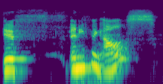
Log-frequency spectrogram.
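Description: A woman in her forties on a video call from home, presenting in a chatty, upbeat way with many fillers, her voice going hoarse. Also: high-pitched, big pitch swings, extremely slow, fairly bright tone. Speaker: program director presenting a webinar. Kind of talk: casual webinar presentation. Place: home room, indoors. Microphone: video call, laptop mic.

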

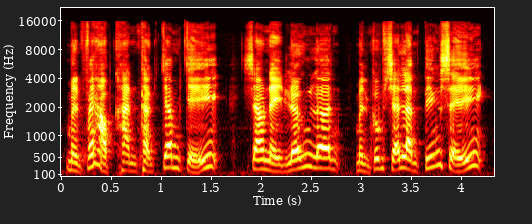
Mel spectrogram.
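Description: A woman voicing an eager, polite young boy in a cartoon, excitable and full of admiration. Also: fairly high pitch, normal speed. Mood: excited. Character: eager, admiring young boy who dreams of being a scientist. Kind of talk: cartoon voice acting. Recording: music behind the voice.

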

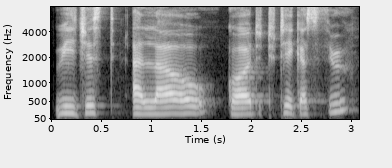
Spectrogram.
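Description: A woman's voice: on the low side, fairly even intonation, slow pace, a little mellow, clean tone. A South African woman in her thirties, a guest author speaking in a preacherly way and repeating phrases for emphasis, on a studio mic. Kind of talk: faith-based interview talk. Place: podcast studio with a yellow backdrop. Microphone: studio mic on a boom arm.

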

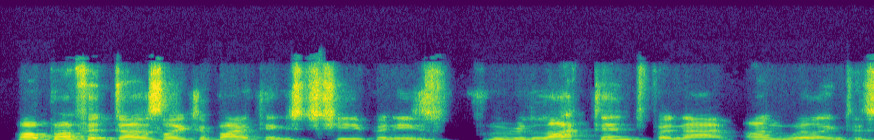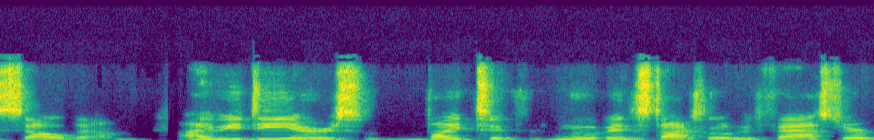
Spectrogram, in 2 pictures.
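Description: A man in his fifties with an American accent and a fairly high-pitched voice. He explains things informally as a financial commentator, speaking conversationally over a video call from a room at home. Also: darkish tone. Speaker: financial journalist interviewed as expert. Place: small furnished room at home.

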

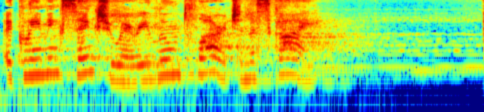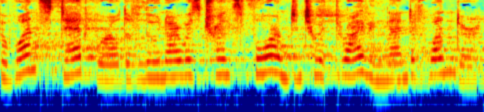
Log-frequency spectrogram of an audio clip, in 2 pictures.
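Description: An actress playing a solemn young heroine, earnestly narrating an ancient legend in a game cutscene. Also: female voice, sits high, a little slow. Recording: echoing reverb, music behind.

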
